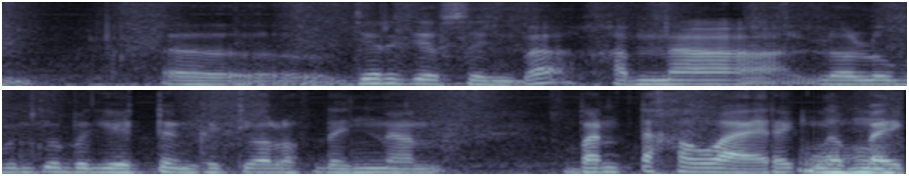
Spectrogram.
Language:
Wolof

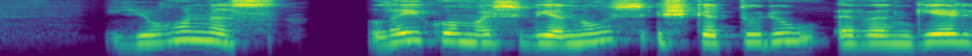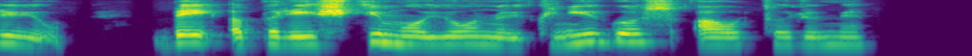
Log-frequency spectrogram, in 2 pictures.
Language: Lithuanian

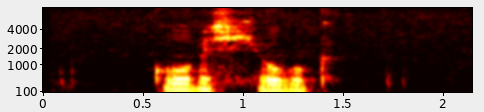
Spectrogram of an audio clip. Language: Japanese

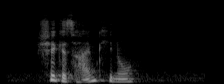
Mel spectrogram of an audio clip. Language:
German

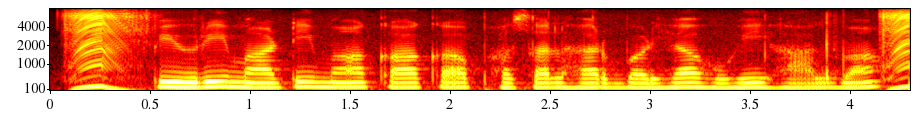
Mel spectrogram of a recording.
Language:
Chhattisgarhi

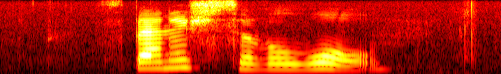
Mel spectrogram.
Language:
English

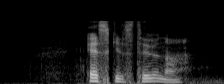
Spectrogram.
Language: Swedish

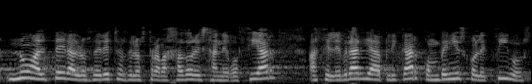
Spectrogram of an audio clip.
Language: Spanish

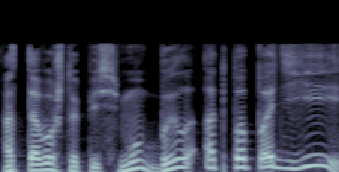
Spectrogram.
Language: Russian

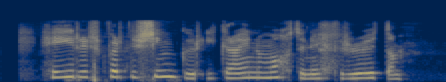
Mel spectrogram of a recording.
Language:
Icelandic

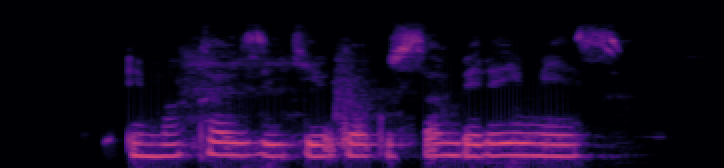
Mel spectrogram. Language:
Kinyarwanda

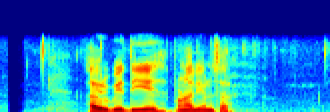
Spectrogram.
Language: Nepali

